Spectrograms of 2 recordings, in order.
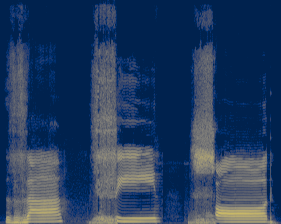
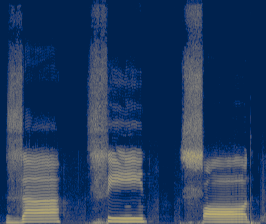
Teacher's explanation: آپ نے محسوس کیا ہوگا کہ ان تینوں حروف کی ادائیگی میں سیٹی کی آواز آ رہی ہے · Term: حروف صفیریہ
